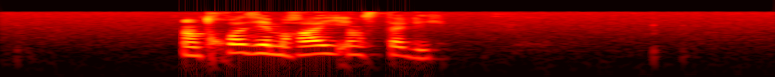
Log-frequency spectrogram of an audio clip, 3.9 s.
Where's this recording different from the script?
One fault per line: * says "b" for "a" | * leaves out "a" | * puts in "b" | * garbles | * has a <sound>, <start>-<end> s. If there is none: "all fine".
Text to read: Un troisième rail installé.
all fine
